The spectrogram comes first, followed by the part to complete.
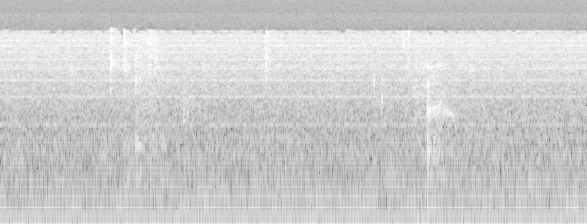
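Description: A few faint computer mouse clicks, two close together about a second in and single ones near two and three seconds, over a steady low electrical hum.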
